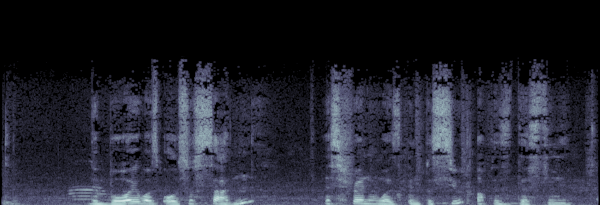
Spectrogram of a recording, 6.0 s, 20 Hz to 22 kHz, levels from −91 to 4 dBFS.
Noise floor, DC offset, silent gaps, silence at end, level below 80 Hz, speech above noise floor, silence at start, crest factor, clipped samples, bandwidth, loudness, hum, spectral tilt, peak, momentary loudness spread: -48 dBFS; under 0.1%; none; 0.05 s; -52 dBFS; 28 dB; 0.05 s; 18 dB; under 0.1%; 16 kHz; -20 LUFS; none; -5 dB/octave; -2 dBFS; 15 LU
